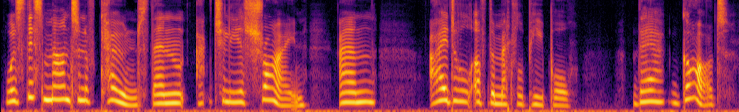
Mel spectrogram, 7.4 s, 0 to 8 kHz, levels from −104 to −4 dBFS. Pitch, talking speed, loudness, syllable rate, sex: 265 Hz, 120 wpm, -18 LUFS, 4.4 syllables/s, female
